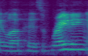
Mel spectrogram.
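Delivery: writing given heavy stress.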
